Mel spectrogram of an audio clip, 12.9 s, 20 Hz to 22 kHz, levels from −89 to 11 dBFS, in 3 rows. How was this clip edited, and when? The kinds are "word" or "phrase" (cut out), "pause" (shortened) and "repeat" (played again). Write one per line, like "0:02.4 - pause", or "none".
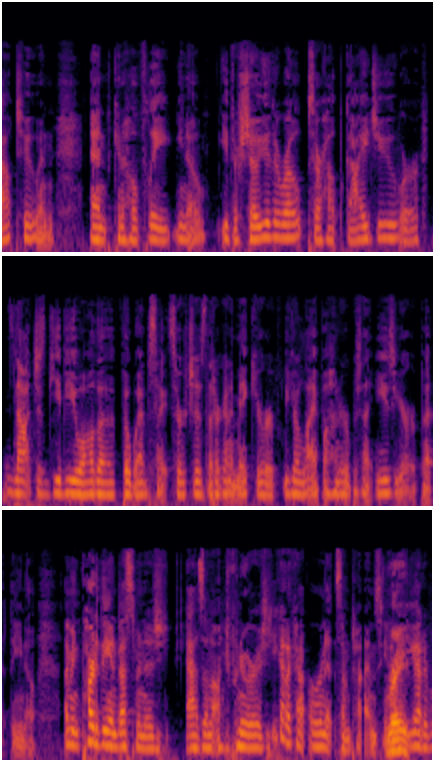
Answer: none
